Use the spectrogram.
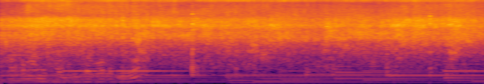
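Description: Potato pieces sizzle and crackle steadily in hot oil, fried loud and close while being stirred around the pan for a fish curry, with no voices.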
